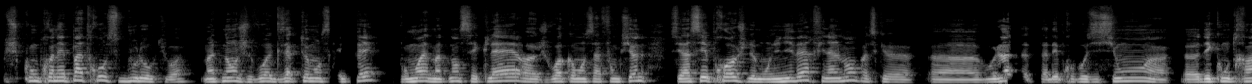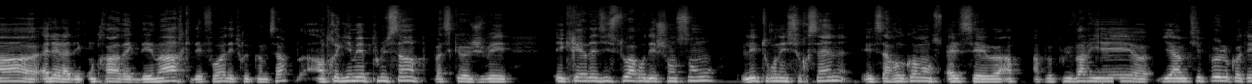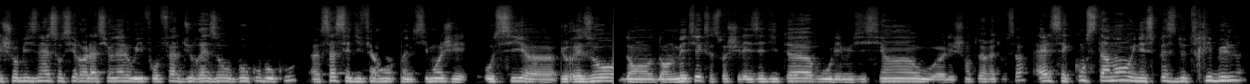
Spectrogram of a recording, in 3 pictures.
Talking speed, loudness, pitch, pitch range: 225 wpm, -24 LUFS, 140 Hz, 130-155 Hz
